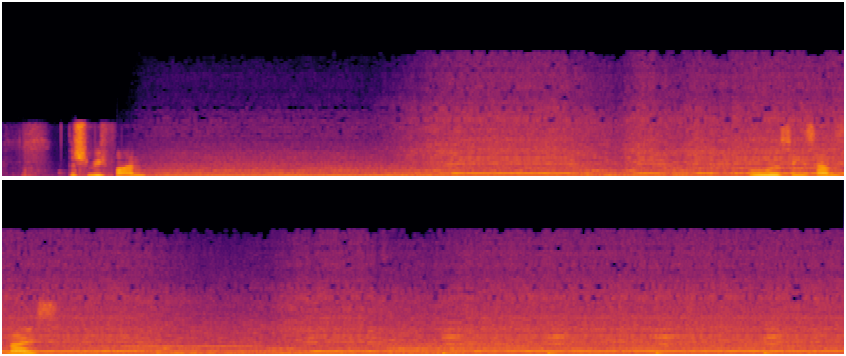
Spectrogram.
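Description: Racing car engines idle and rev in short rising bursts.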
